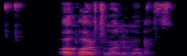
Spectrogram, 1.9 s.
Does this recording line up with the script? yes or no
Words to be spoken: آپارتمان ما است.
yes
